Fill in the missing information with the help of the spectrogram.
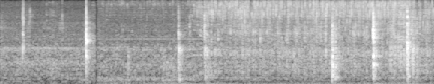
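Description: Mutton and raw-mango curry simmering in an open pan: a steady bubbling hiss with a few single pops and plops.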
